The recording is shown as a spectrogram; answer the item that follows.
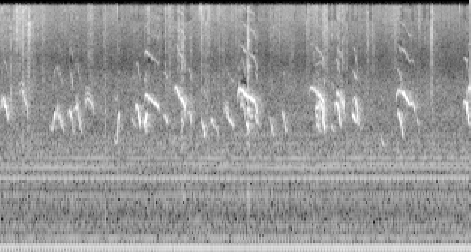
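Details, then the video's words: A flock of baby chicks peeping as they play: clear, high, slurred chirps, some longer and sweeping, tumble over each other quickly above a persistent low drone. "Baby Chicks Chirping Sounds"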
